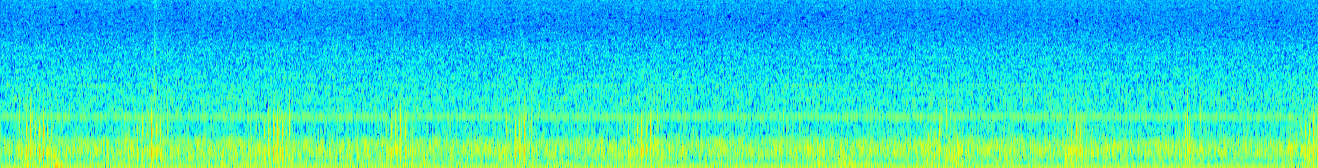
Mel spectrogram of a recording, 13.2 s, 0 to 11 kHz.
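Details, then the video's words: Softer, shorter purring from a pet cat, brief rumbling pulses repeating about every 1.2 seconds, fainter toward the middle, against a steady low hum. "ASMR CAT PURRS"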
